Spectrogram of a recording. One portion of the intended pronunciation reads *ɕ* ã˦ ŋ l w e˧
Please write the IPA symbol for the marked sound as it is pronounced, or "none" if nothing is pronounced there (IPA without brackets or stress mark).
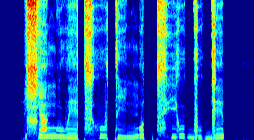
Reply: ɕ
